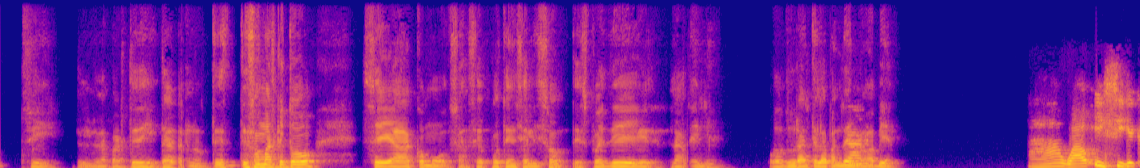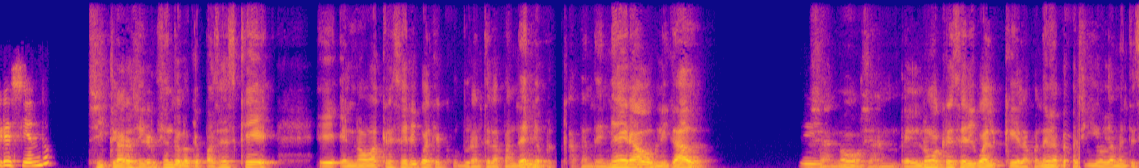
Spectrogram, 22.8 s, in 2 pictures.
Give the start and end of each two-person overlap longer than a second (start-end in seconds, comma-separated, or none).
none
